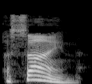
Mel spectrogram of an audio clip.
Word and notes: a sign: British English

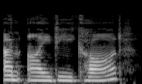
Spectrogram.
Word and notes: an id card: British English

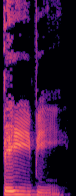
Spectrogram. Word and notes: baby: British English

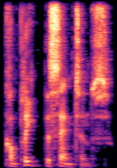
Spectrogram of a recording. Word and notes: complete the sentence: British English

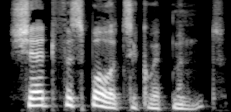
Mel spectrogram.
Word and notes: shed for sports equipment: British English

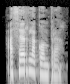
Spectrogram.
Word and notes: hacer la compra: European Spanish

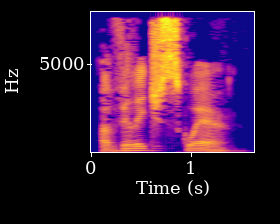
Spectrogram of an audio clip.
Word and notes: a village square: British English

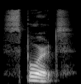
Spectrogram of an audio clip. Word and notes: sport: American English

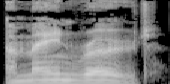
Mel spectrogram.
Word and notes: a main road: British English

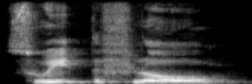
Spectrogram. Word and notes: sweep the floor: British English

